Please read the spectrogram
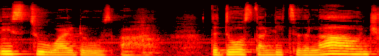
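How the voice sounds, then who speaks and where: A woman whispering at a moderate pace. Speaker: lifestyle vlogger. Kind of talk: home tour vlog. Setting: at home in kitchen. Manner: casual.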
